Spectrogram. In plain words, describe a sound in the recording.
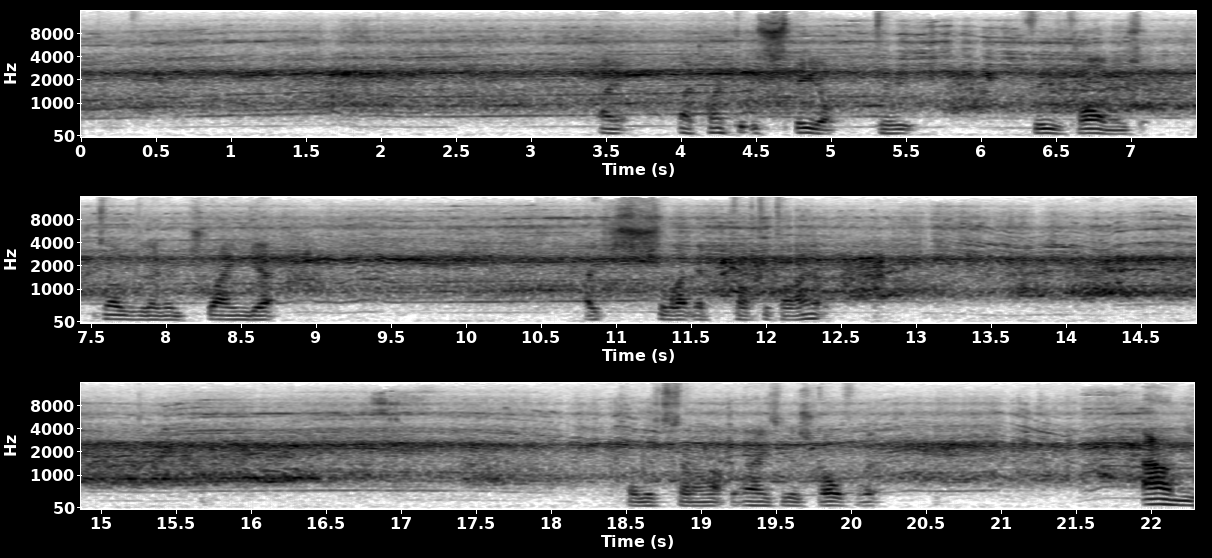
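A racing car engine roars at high revs, rising and dropping in pitch as it shifts gears.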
